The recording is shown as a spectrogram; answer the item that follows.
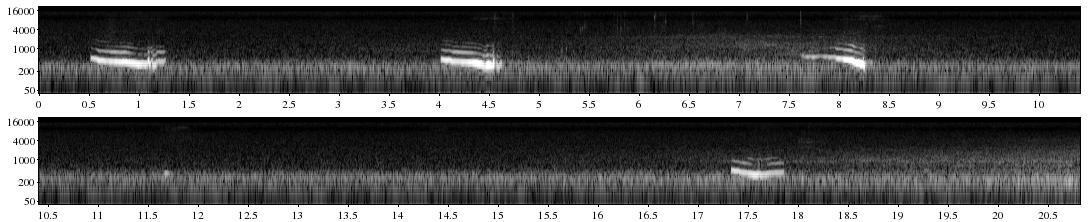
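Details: Sleeping pet ferret snoring indoors: four short squeaky nasal whistles, each sliding downward and lasting under a second, spaced irregularly several seconds apart over a quiet room hum.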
